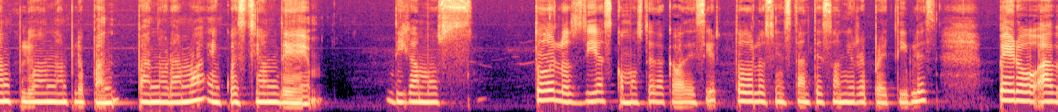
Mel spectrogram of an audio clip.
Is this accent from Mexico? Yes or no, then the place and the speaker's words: yes; Amecameca, State of Mexico, Mexico; Sí, así es. Yo nací aquí en Amecameca. Toda la vida he vivido aquí.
